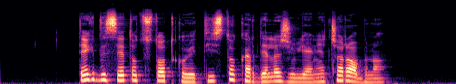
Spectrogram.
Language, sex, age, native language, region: Slovenian, female, 18-29, Slovenian, Coastal Karst region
